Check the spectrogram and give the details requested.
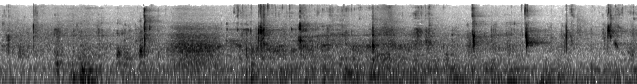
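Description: Close-miked chewing of a Cajun-butter fried shrimp: wet mouth smacks and sharp clicks at irregular intervals.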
